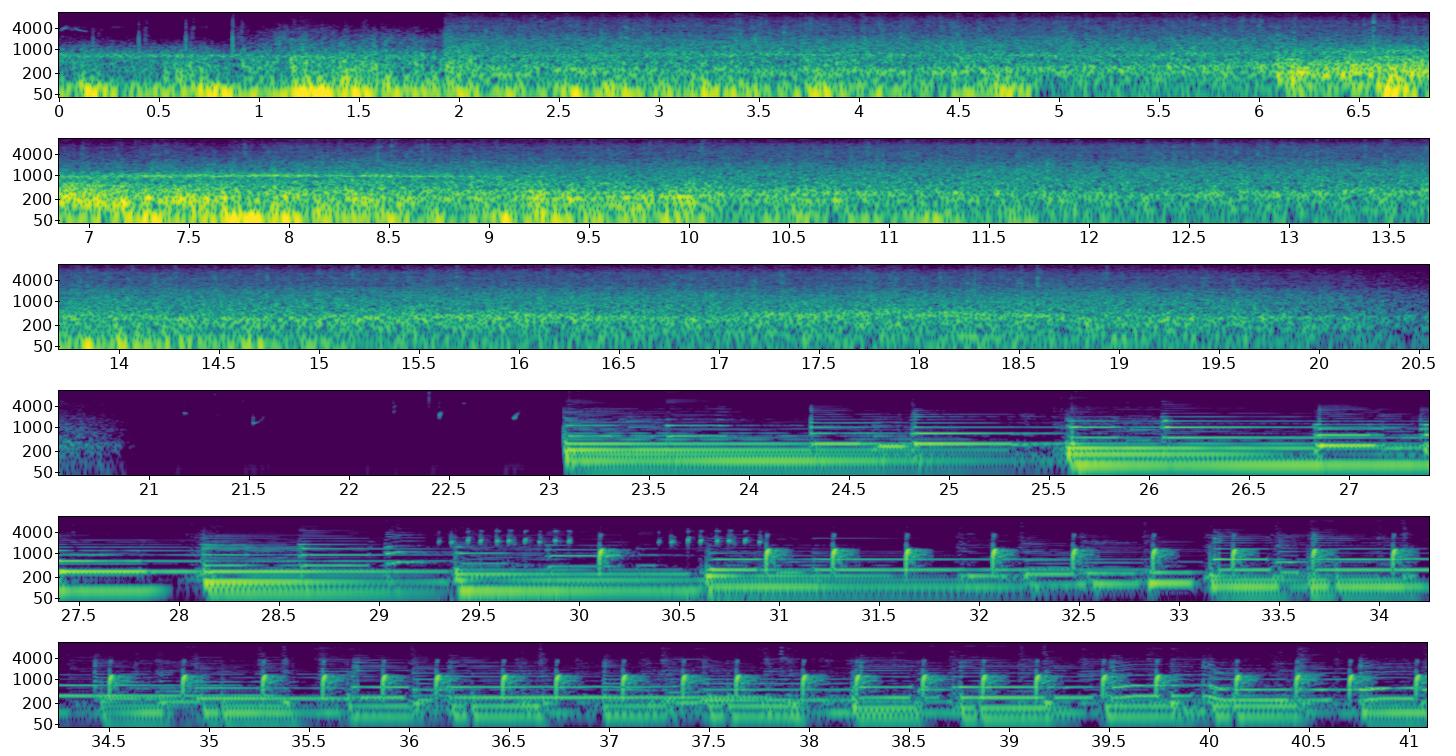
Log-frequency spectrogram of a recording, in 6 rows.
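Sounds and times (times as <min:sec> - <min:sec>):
low rumble of thunder: 0:00.1 - 0:11.8
heavy rain: 0:00.1 - 0:21.0.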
